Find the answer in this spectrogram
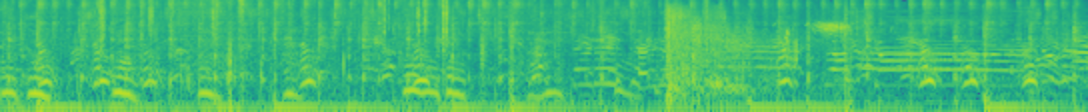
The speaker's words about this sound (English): God, that's the cannon.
